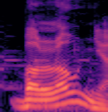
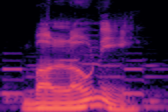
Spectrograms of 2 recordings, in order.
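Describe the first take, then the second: First: The word is pronounced the Italian way. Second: The word is pronounced the English way. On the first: This is how the city's name is said in Italy. "in Italy, that city is pronounced Bologna" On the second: This is what the sausage is called in English. "why do we call this sweetmeat bologna?"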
